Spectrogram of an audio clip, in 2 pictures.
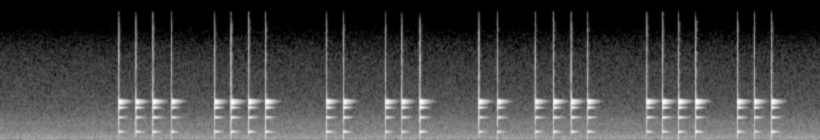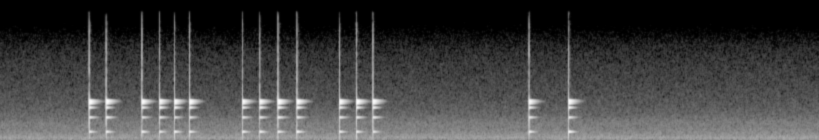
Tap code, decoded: THIS IS A

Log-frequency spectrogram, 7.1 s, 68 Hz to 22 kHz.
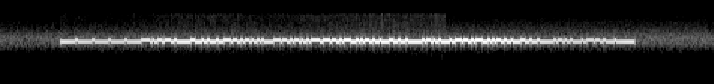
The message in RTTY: CQ DX DE ZS0DK ZS0DK K

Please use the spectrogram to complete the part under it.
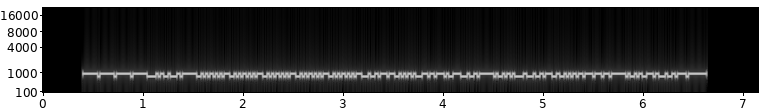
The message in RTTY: RYRYRYRYRY QRZ? DE UR1DC K

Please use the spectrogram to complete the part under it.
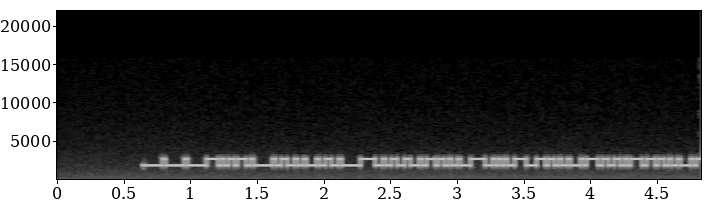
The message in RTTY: W2TWC 569 383 …

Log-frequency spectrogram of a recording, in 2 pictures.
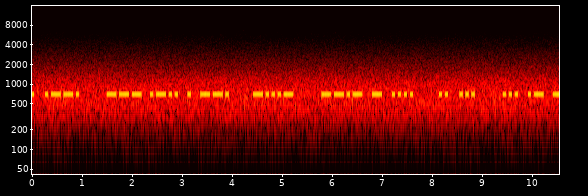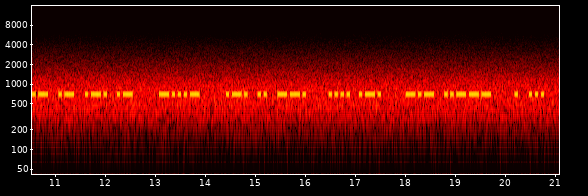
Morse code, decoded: … OLEG <BT> QTH IS SAMARA <BT> RIG HR K2 ES

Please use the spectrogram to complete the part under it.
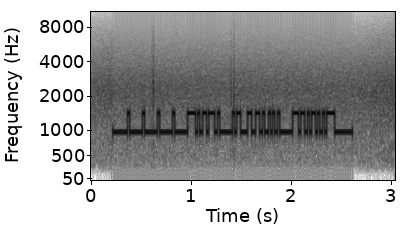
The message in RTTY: BIJ DE

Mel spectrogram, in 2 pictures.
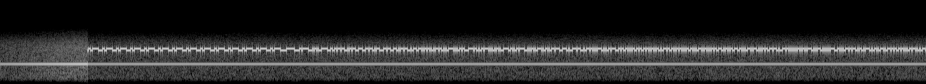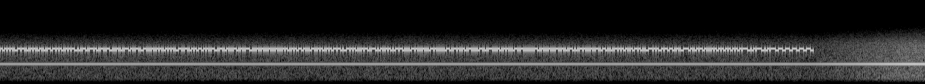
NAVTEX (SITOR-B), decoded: ZCZC HB86 NAV WARNING 337. WRECK IN PSN 58-51N 017-33E. WIDE BERTH REQUESTED. NNNN

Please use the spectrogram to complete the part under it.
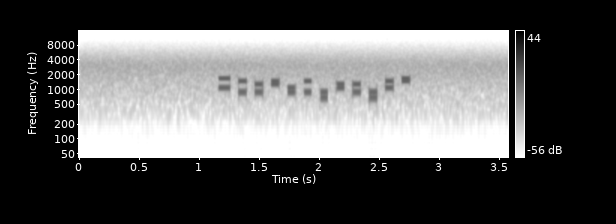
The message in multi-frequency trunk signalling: KP 8503816519 ST

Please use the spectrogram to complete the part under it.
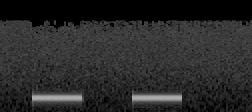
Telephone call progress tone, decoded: busy tone

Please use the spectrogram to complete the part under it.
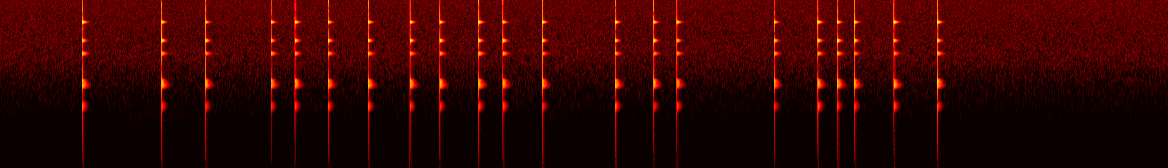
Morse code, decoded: none

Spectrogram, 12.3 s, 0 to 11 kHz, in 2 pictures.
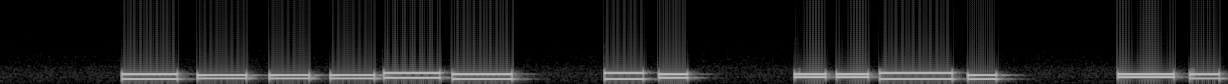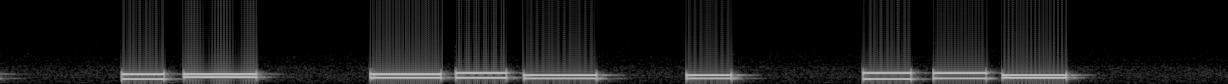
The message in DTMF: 244492 38 0031 05 20 894 4 367

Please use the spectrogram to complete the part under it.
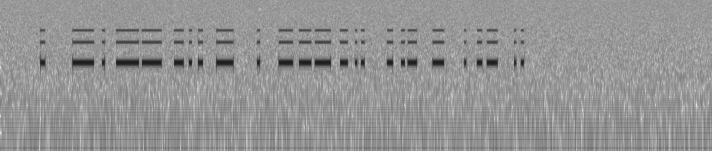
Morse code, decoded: none

